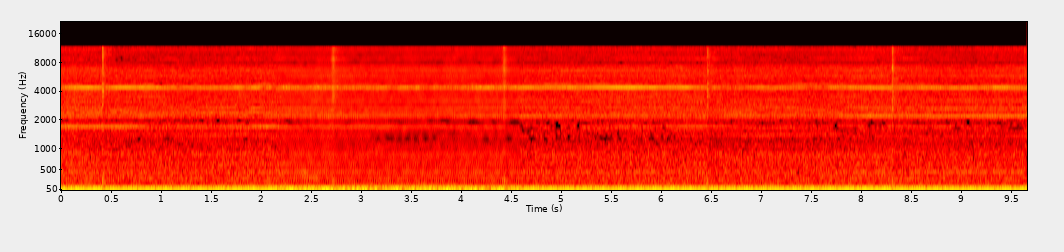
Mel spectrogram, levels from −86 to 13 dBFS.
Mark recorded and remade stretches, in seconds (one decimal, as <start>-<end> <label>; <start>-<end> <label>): 0.0-2.2 recorded; 2.2-4.6 remade; 4.6-9.7 recorded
